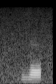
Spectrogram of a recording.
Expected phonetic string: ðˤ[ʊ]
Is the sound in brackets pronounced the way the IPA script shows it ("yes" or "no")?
no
